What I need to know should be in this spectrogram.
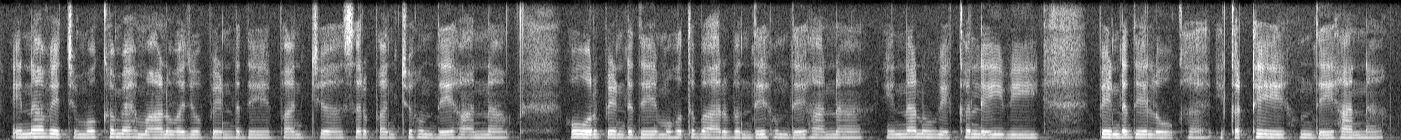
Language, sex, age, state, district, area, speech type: Punjabi, female, 18-30, Punjab, Tarn Taran, rural, spontaneous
